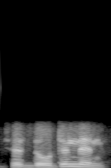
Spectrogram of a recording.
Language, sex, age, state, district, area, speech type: Punjabi, male, 18-30, Punjab, Ludhiana, urban, conversation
